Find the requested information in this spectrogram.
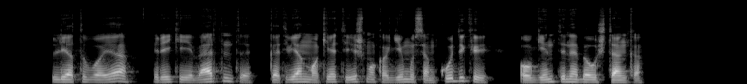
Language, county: Lithuanian, Kaunas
